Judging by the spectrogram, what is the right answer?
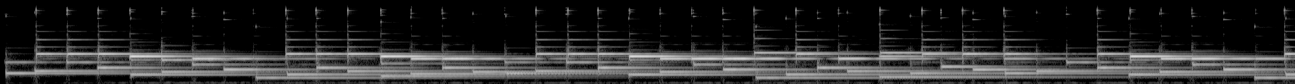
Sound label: Music box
